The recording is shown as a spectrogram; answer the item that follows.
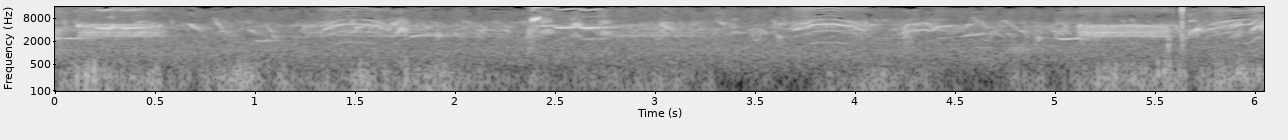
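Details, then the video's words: An American goldfinch calls with bright, high twittering chirps mixed with drawn-out buzzy notes, repeated steadily over a soft low rumbling. "American Goldfinch calling"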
